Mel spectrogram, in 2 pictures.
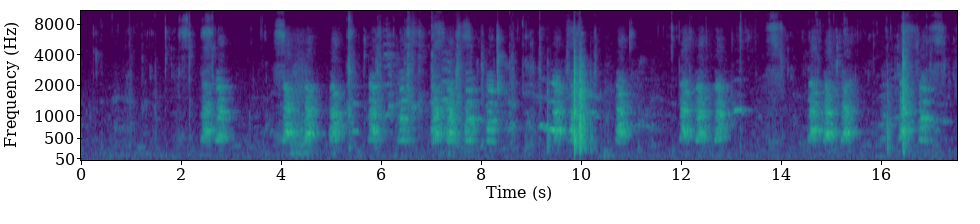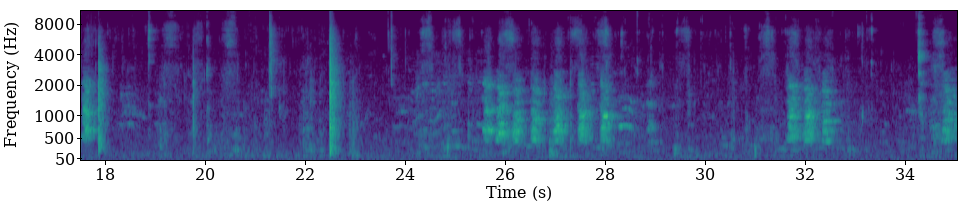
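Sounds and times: dog barking: 2.4s - 3.1s, 4.0s - 11.1s, 11.9s - 13.4s, 14.5s - 18.1s, 25.5s - 29.2s, 31.6s - 32.8s, 34.5s - 35.0s.

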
